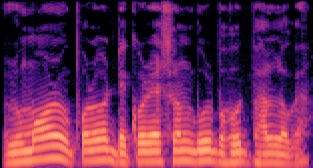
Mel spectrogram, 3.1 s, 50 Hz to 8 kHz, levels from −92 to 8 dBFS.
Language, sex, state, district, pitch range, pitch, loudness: Assamese, male, Assam, Sonitpur, 120-140 Hz, 130 Hz, -14 LUFS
